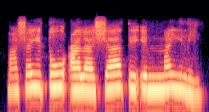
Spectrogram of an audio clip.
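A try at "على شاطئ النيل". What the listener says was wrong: Nil itu seharusnya ya. Syati'in nil, bukan nail.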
